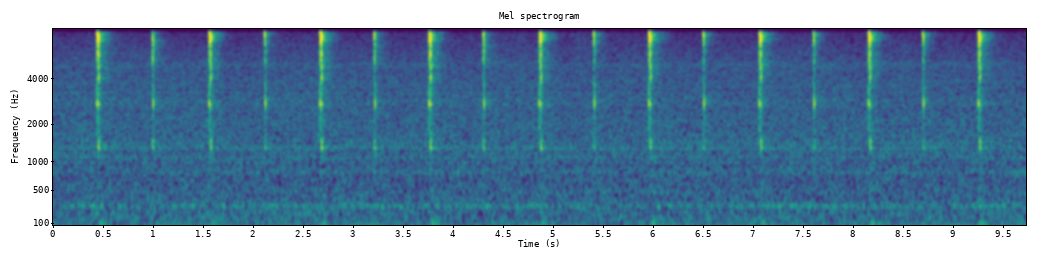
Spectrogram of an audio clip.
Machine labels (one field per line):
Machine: valve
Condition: normal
